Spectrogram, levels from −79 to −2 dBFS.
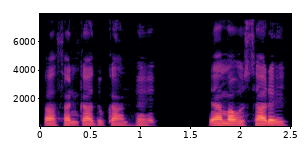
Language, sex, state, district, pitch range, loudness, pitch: Hindi, male, Bihar, Jahanabad, 120-130 Hz, -29 LUFS, 120 Hz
